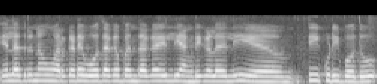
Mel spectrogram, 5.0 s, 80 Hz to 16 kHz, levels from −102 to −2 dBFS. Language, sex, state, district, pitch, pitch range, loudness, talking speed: Kannada, female, Karnataka, Mysore, 235 Hz, 225-240 Hz, -14 LUFS, 105 wpm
